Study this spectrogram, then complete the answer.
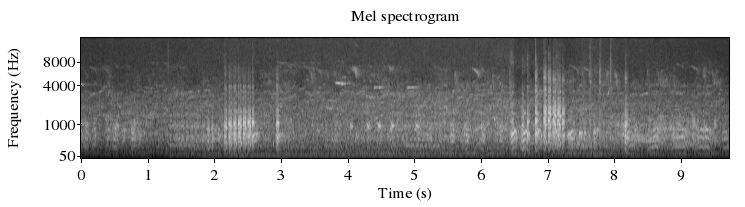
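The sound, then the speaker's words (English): Guttural, croaking calls of shags or cormorants on the Calf of Man come in harsh bursts over a busy colony backdrop, with louder grunting clusters standing out near the start and again later. “And while over there, you're likely to come across both shags and cormorants.”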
